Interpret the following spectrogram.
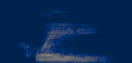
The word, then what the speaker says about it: Quady: Crazy Quady pronounces Quady like quad or Quady with the A in the long vowel. It's Quady.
